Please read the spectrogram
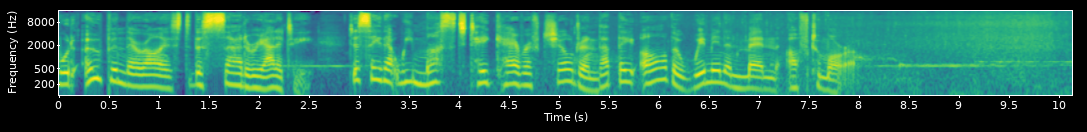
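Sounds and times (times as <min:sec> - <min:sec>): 
speech: 0:00.0 - 0:08.2
gusty wind rumble: 0:01.3 - 0:10.1
faint sustained tonal hum: 0:01.7 - 0:10.1
sea waves with broad washing surf roar: 0:01.8 - 0:10.1.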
